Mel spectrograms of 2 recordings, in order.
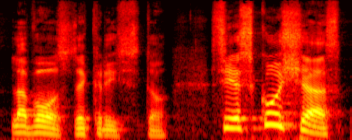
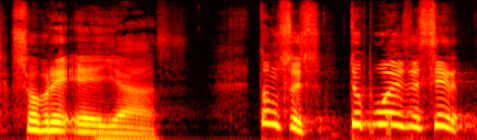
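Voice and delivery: raised, insistent preacher's voice; impassioned preaching; 6 semitones higher than usual. Real, not acted. Preacher tells the congregation who the true sheep are, impassioned preaching. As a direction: preach it in mounting, emphatic phrases.

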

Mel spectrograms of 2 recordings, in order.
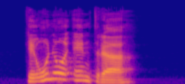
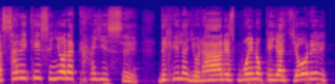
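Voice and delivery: wanted to yell; 7 semitones higher than usual. Retold or imitated. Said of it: "yo quería gritarle a ella".

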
